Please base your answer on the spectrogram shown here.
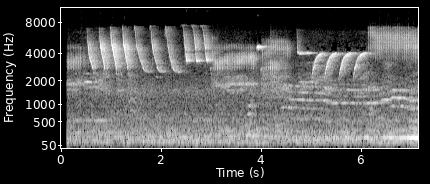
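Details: Canary song in the full 'tembakan' style: rapid high rising-and-falling whistled sweeps in quick series, then sustained buzzy trills and a later run of lower swooping notes, over faint background hiss.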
